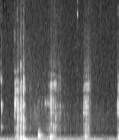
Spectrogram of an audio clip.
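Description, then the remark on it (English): Crisp crunching of Trader Joe's kettle-cooked olive oil potato chips being chewed, four distinct bites in a steady rhythm with brief pauses, no talking. “No, my crunching doesn't bother me one bit, but as soon as you start chewing down, it's going to annoy the daylight out of me.”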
